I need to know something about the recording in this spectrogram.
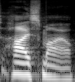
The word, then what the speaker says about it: Hismile: But was it called High Smile? It's High Smile cuz it's a tooth toothpaste. I mean, it's spelled his Well, there's fries in the way.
